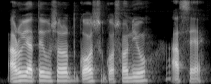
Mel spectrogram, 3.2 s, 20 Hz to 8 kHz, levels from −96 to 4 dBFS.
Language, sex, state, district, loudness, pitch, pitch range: Assamese, male, Assam, Kamrup Metropolitan, -19 LUFS, 145 Hz, 140-150 Hz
